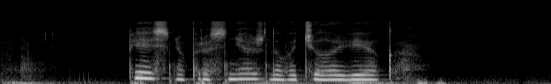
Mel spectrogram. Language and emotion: Russian, sad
